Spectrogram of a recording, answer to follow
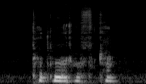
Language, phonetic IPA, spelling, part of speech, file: Polish, [ˌpɔdmuˈrufka], podmurówka, noun, LL-Q809 (pol)-podmurówka.wav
